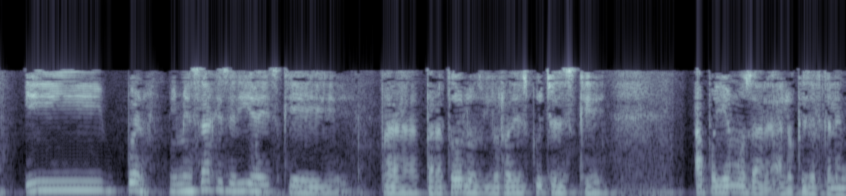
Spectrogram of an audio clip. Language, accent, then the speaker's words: Spanish; Ecuador; como músicos ecuatorianos tenemos que poner a nuestra música a la altura de lo que es la música internacional.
